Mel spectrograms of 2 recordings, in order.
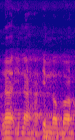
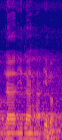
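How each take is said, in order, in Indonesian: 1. 'La' pertama dibaca pendek. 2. 'La' pertama dibaca pendek.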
